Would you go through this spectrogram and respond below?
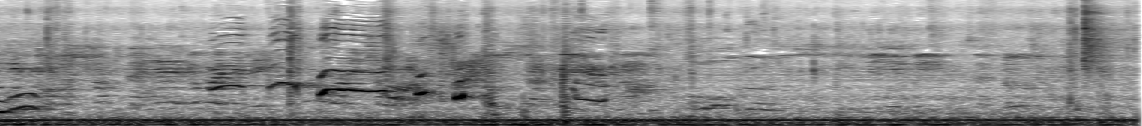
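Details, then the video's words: Young Rottweiler puppy during its first barks: a few thin, high whimpering yips cluster early on, then fade, while people talk quietly in a small room with a steady low hum. "first barks"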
